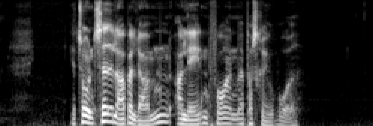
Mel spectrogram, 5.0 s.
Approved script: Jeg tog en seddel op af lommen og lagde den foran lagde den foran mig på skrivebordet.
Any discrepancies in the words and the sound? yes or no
yes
